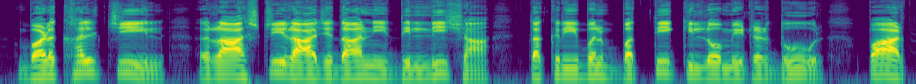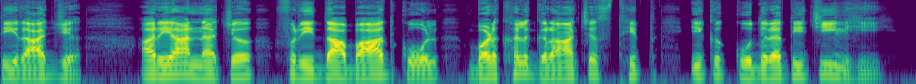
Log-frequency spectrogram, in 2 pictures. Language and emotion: Dogri, neutral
